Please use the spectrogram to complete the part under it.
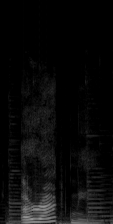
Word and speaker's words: Arachne: Arachne.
